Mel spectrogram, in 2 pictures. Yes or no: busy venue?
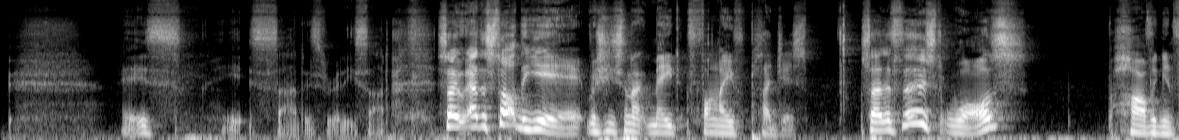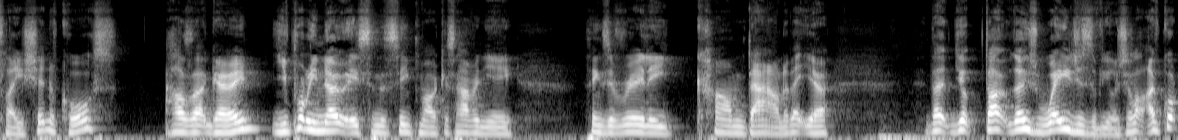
no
